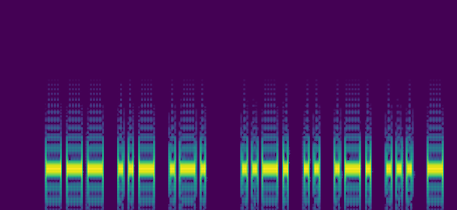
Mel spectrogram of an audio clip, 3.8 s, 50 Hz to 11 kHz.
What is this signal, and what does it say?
Morse code, heard as a keyed tone, about 28 wpm, 700 Hz. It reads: OUR FIRST
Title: Sentences from Top 1000 Words - Review Part 3 - 28wpm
